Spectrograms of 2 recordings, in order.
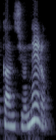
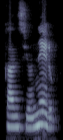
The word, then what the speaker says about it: cancionero: Ni, porque uno dice cancionero. ¿En dónde está la mayor fuerza de esa palabra? En ni, cancionero.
